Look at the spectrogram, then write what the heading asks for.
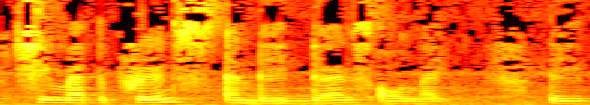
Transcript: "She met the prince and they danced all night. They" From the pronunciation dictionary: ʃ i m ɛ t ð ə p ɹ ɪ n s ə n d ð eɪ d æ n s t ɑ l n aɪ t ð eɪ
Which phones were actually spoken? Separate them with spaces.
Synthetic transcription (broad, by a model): ʃ i m ɛ t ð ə p ɹ ɪ n s ə n d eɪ d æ n s ɑ l n aɪ t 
